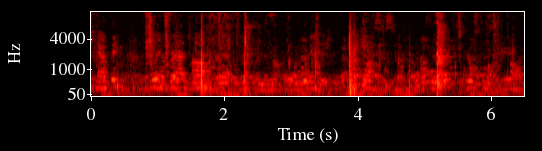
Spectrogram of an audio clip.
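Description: Snap latches of a hard plastic first aid kit case being worked open by hand, with several sharp plastic clicks and knocks; the sharpest come about four and five seconds in.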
